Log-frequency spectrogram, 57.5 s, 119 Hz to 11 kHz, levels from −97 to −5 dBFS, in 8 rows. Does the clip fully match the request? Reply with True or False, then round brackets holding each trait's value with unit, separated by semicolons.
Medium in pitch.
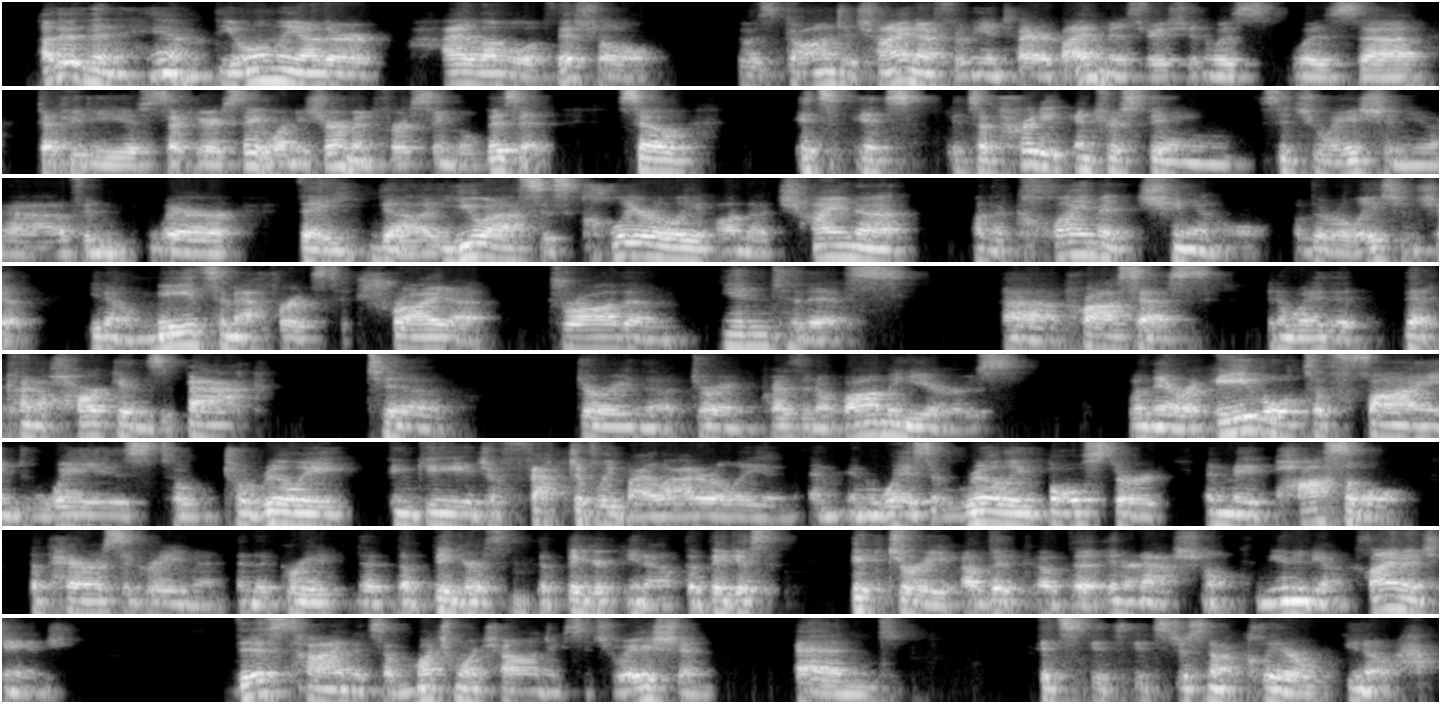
True (165 Hz)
